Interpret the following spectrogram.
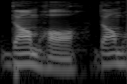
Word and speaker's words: Domhnall: It's Gleason's son, Domhnall Gleason.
